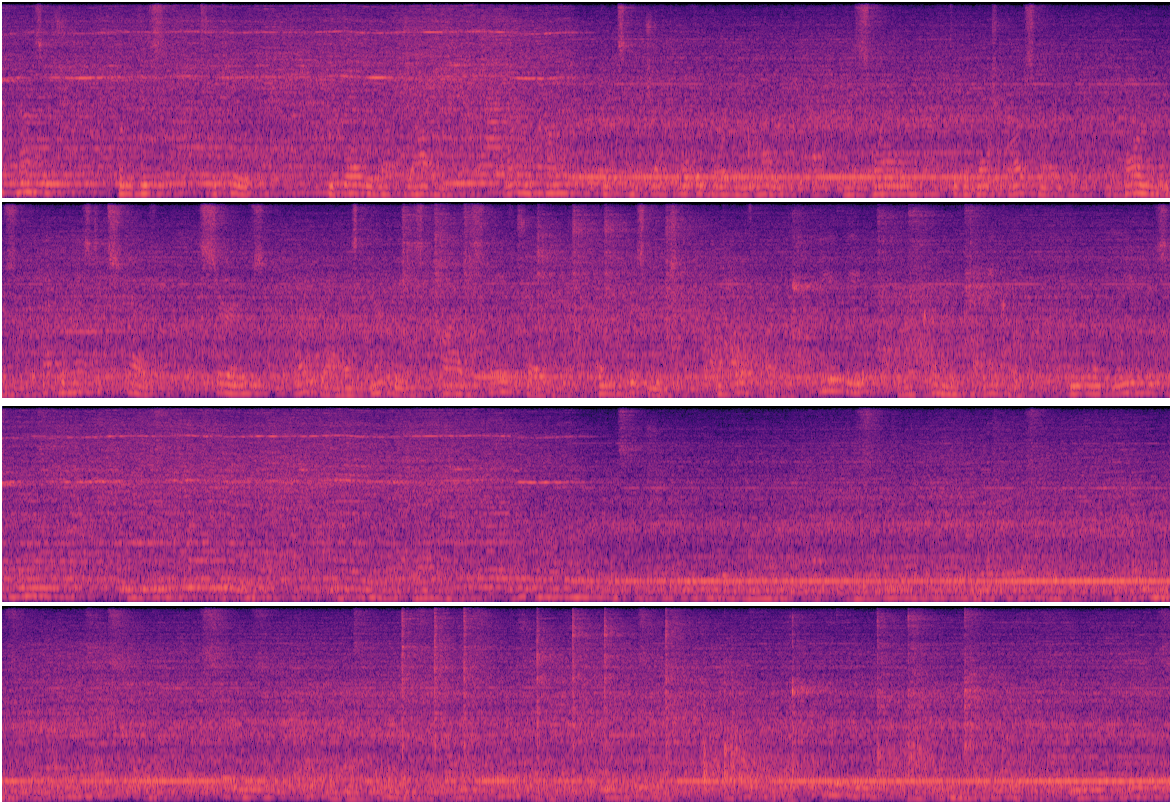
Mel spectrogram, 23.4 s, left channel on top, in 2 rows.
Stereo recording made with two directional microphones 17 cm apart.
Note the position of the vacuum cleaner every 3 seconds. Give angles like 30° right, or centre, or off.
40° right, 20° left, 30° left, 20° right, 40° right, 40° right, 40° right, 40° right.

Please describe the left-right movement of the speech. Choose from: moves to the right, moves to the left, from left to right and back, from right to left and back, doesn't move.
doesn't move.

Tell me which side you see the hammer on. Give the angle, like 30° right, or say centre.
60° right.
